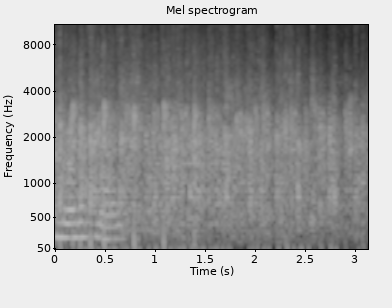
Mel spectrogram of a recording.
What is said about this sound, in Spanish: Dele ese fuerte aplauso al Rey de Reyes y Señor de Señores.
